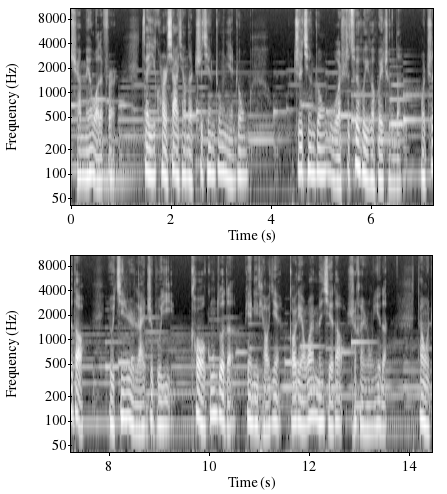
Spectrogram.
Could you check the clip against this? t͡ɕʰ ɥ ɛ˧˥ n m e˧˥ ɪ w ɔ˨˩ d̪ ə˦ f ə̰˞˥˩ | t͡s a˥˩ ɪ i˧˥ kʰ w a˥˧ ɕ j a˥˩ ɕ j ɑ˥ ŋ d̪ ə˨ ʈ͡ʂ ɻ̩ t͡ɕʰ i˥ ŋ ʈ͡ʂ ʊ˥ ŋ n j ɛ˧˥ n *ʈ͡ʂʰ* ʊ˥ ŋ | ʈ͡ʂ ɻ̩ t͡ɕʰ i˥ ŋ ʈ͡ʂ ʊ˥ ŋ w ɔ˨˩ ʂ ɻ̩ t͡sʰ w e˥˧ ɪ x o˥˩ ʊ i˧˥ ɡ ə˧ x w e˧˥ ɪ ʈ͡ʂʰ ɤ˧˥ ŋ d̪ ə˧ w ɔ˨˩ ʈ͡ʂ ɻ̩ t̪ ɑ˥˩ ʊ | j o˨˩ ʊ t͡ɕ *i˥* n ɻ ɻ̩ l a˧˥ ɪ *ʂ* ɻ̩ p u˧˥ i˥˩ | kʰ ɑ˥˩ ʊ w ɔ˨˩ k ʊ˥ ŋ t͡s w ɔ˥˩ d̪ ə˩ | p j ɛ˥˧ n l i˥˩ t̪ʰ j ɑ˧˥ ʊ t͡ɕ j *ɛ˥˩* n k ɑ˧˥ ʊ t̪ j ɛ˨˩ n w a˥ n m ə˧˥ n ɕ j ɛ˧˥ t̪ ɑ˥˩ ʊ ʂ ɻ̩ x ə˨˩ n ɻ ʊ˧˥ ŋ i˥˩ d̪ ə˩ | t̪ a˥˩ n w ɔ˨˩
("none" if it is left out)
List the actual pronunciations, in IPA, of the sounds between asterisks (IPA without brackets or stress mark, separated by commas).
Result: ʈ͡ʂ, i˥, ʈ͡ʂ, ɛ˥˩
